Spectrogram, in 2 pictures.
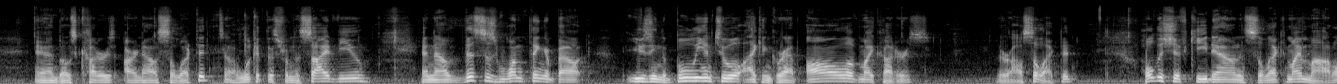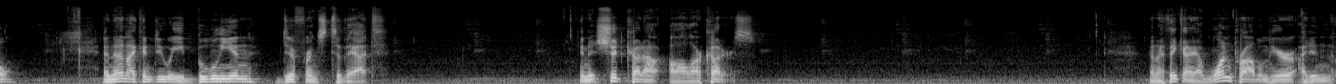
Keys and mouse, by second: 0.4-1.8 middle drag, 3.6 click, 7.2-8.6 drag, 9.0-11.5 middle drag, 17.5-26.7 drag.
